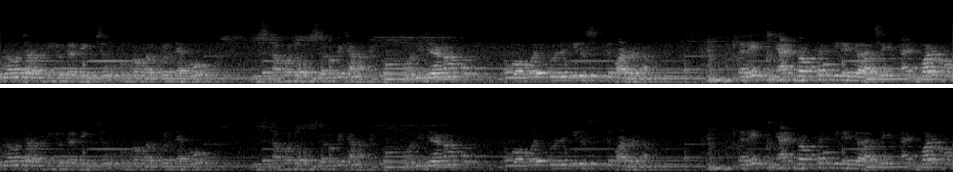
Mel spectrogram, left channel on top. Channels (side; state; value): right; quieter; 10.3 dB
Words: যারা ভিডিওটা দেখছো তোমরা ভালো করে দেখো, বুঝতে না পারলে অবশ্যই আমাকে জানাবে। তোমরা নিজেরা না কোঅপারেট করলে কিন্তু শিখতে পারবে না। তাহলে অ্যাডভার্বটা কি লেখা আছে? অ্যাডভার্ব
